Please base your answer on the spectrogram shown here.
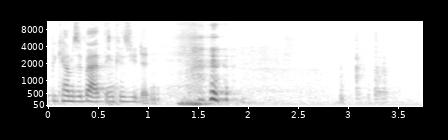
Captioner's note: laughs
